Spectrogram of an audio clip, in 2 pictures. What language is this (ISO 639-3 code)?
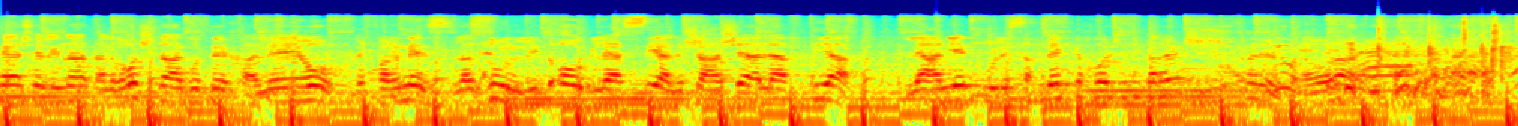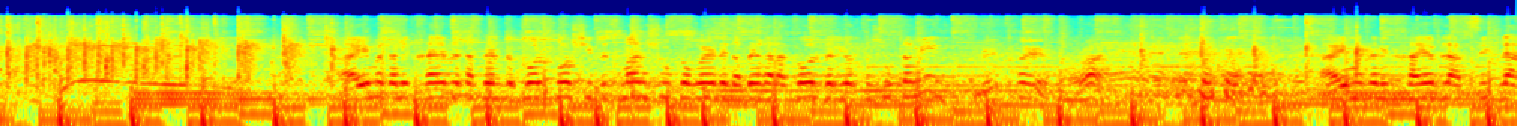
heb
